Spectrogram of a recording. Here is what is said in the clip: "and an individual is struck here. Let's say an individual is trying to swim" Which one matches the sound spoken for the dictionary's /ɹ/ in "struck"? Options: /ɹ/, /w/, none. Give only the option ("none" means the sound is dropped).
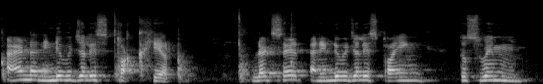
/ɹ/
